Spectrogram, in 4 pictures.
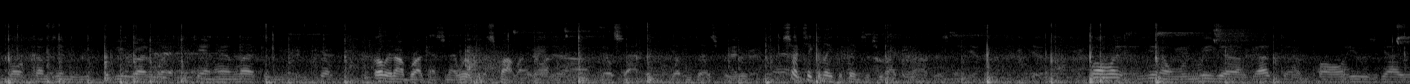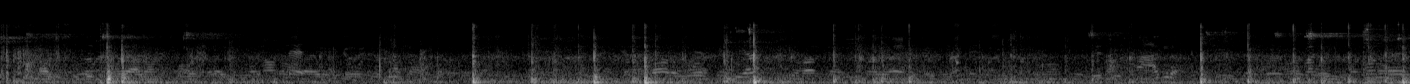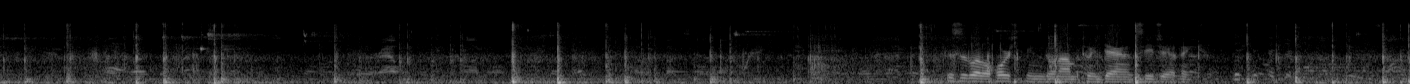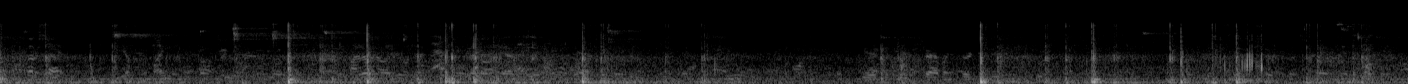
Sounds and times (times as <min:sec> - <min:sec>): Speech: 0:00.0 - 0:19.0, 0:20.1 - 0:26.0, 0:36.7 - 0:52.1.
